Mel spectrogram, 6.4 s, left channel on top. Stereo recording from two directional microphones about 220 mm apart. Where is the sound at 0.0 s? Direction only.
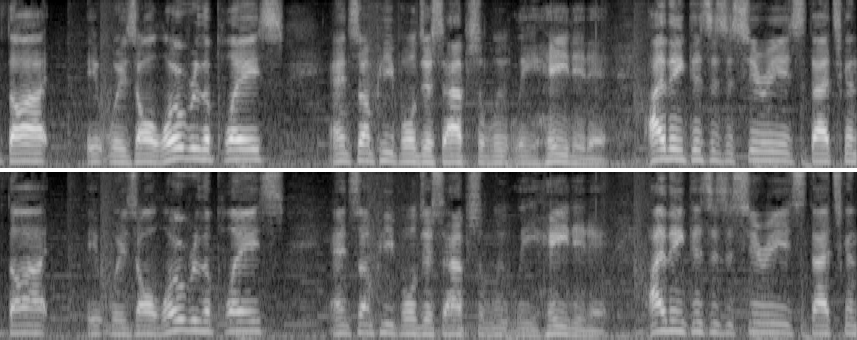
50° left (ahead or behind).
